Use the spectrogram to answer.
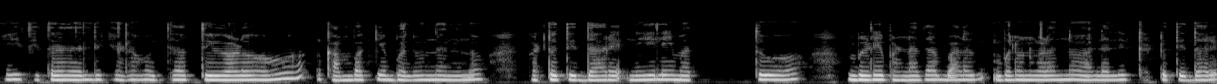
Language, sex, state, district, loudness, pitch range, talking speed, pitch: Kannada, female, Karnataka, Dakshina Kannada, -15 LUFS, 205-215 Hz, 80 wpm, 210 Hz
